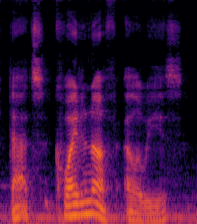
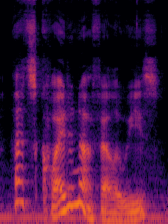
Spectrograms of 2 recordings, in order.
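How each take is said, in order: First: Lightly voiced stern tutor; tutore Philip. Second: Very high mocking echo; Eloise mimicking. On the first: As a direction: tutor putting a stop to it. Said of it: "And he says". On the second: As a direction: parrot the tutor way up high. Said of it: "And I say". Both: A narrator's reading.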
